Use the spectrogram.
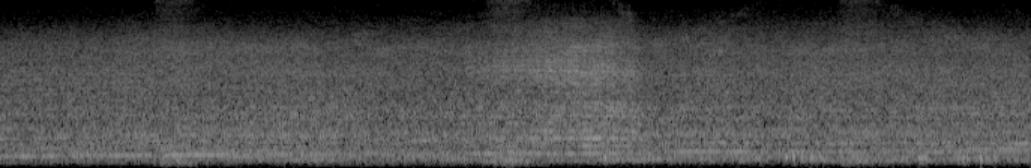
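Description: Race cars on an enduro track pass far in the distance, making faint engine drones that swell and fade over a steady background hum.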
